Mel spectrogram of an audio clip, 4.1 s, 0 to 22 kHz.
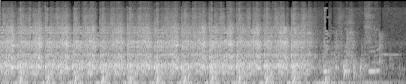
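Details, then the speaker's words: Abandoned Troy-Bilt 23 hp V-twin cranking with choke closed and throttle raised: slow heavy thumps about four a second, never catching, then dying; flywheel key missing, so timing is off and no spark when needed, causing kickback. "i'm saying something wrong inside yep we got some internal problems with this motor"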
